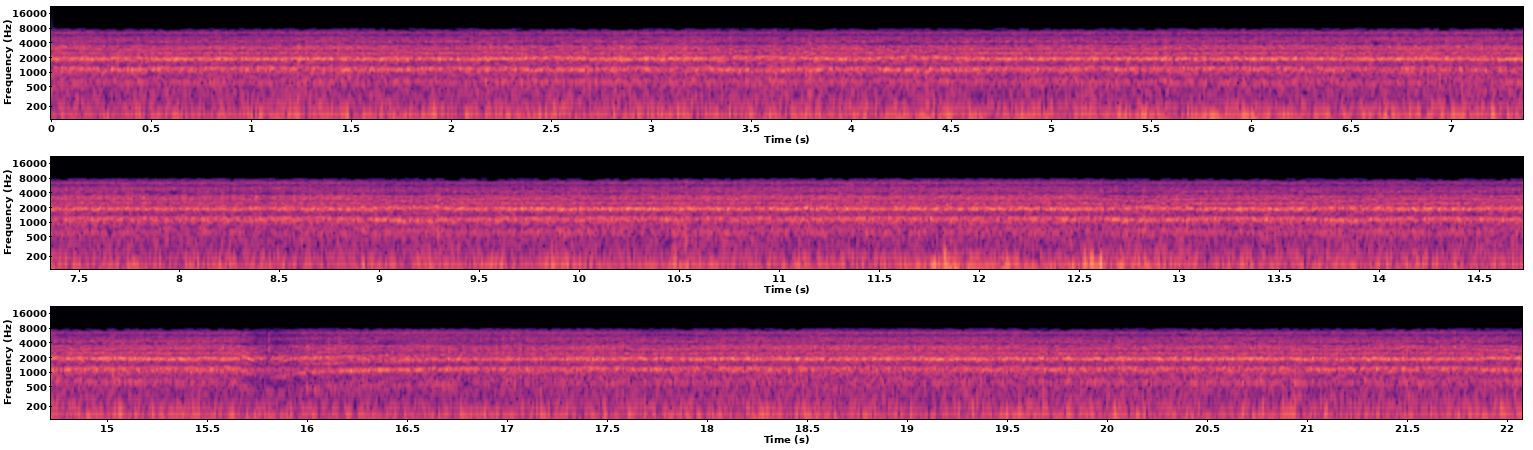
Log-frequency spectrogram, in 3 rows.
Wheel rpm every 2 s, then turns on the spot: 160, 160, 160, 160, 160, 160, 160, 160, 150, 160, 160.
none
